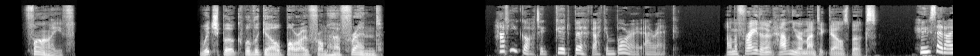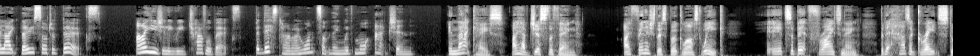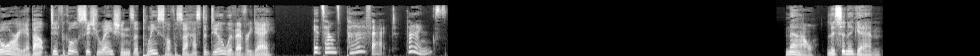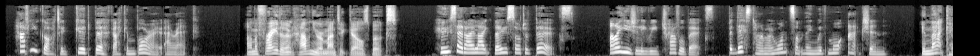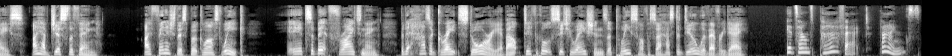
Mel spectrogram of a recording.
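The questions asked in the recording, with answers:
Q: Which book will the girl borrow from her friend?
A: a book about a police officer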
